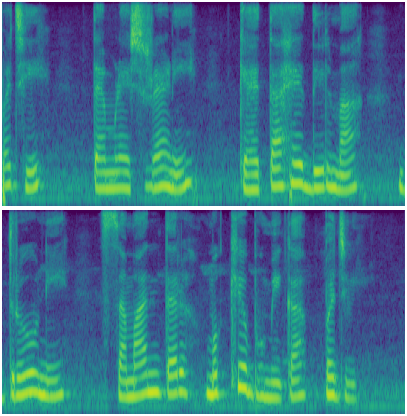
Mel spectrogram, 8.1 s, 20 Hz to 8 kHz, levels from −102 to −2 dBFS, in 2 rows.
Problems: none marked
